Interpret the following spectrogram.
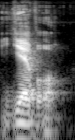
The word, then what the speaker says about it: llevo: In Colombia, it'd be like a j sound, like jeans. And in other places, it'd be more like a y. Yo llevo. Yo llevo. Yo llevo. Those are some of the different ways to pronounce it.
